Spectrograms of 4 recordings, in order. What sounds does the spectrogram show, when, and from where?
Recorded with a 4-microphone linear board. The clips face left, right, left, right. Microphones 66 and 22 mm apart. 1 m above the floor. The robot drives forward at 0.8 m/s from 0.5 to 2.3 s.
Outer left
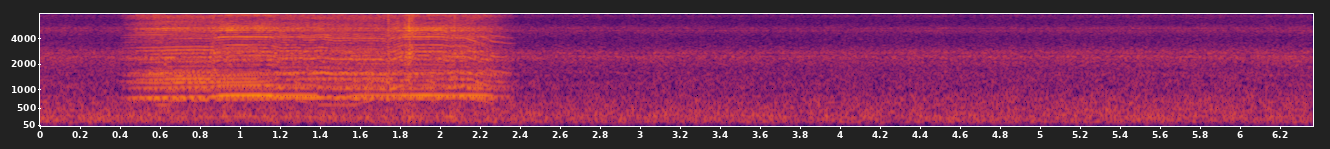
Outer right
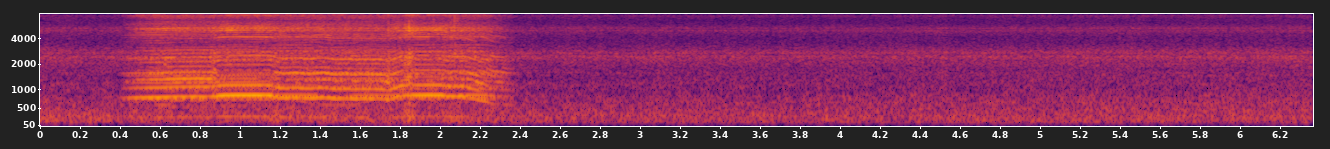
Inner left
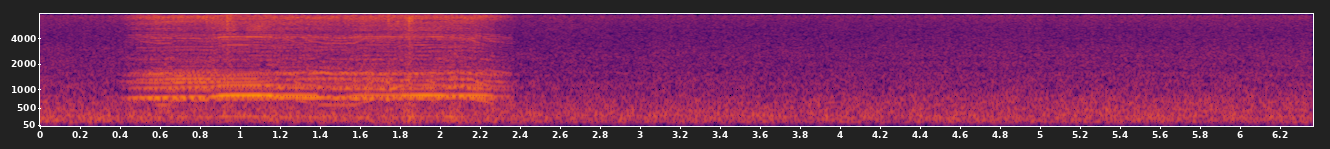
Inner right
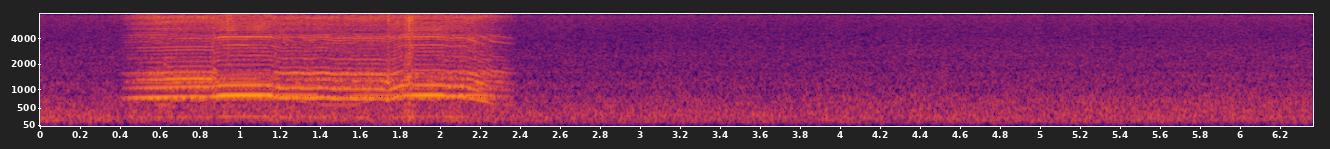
Only background noise.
